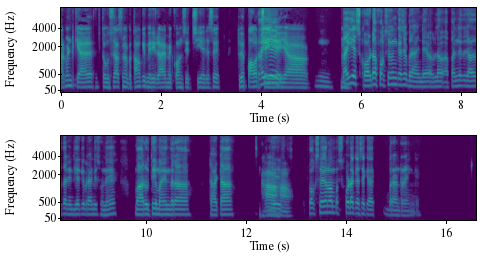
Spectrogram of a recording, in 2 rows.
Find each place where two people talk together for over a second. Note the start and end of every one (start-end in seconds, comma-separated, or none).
none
